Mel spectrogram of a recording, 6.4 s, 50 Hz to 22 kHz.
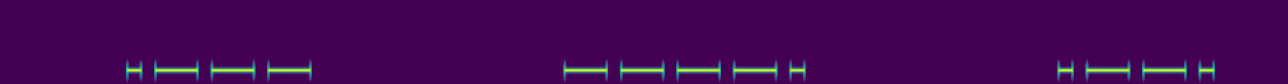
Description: Morse code, heard as a keyed tone, about 17 wpm, spaced as for 6 wpm, 700 Hz. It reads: J9P
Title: USA Call Signs - 4 Characters - 6x Character Spacing - 17wpm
